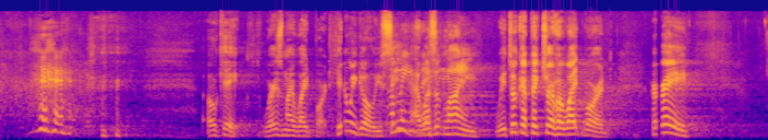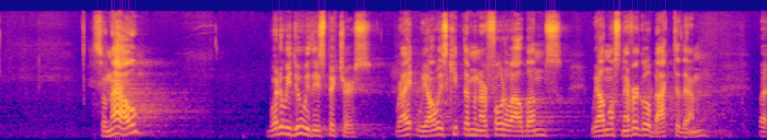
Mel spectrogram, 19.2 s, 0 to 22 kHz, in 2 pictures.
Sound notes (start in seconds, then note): 0.4 laughs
